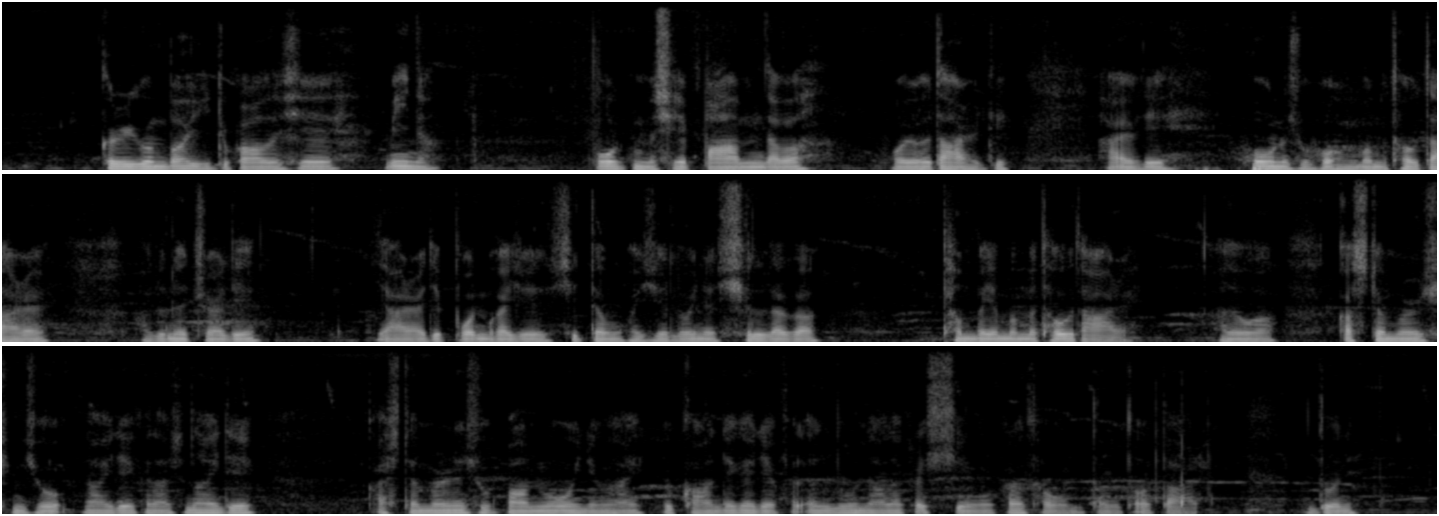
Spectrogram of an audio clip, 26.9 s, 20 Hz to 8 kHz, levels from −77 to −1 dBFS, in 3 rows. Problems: background sounds at intervals, background conversations at intervals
